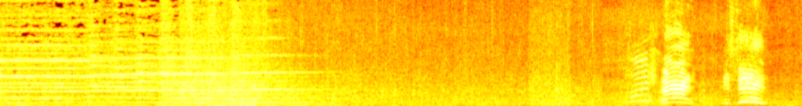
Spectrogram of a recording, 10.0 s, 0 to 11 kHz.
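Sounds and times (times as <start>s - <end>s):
sea water noise: 0.0s - 10.0s
wind: 0.0s - 10.0s.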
